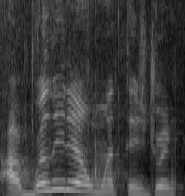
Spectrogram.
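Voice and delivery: ordinary talk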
